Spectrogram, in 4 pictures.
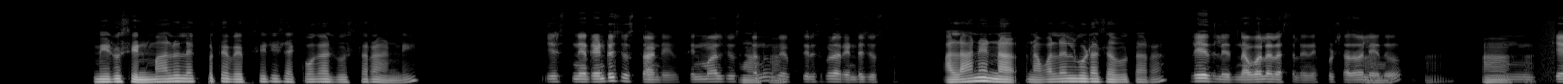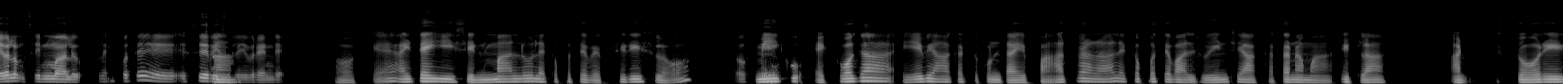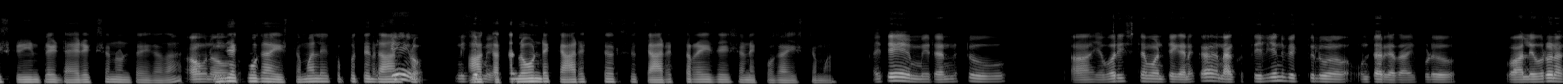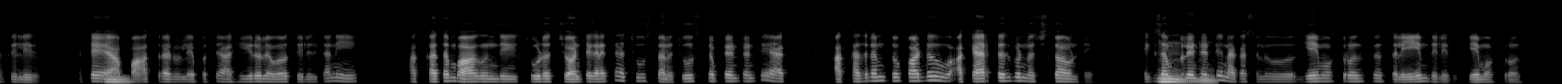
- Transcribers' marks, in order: in English: "వెబ్ సీరీస్"; in English: "యెస్"; in English: "వెబ్ సీరీస్"; other background noise; in English: "వెబ్ సీరీస్‌లో"; in English: "స్టోరీ, స్క్రీన్ ప్లే, డైరెక్షన్"; in English: "క్యారెక్టర్స్ క్యారెక్టరైజేషన్"; tapping; in English: "క్యారెక్టర్స్"; in English: "ఎగ్జాంపుల్"
- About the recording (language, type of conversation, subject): Telugu, podcast, పాత్రలేనా కథనమా — మీకు ఎక్కువగా హృదయాన్ని తాకేది ఏది?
